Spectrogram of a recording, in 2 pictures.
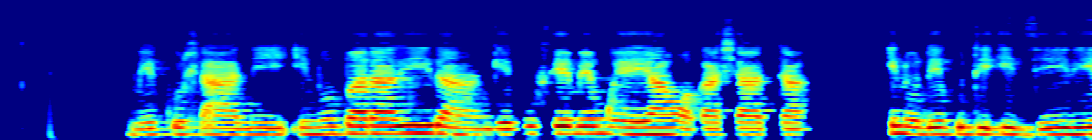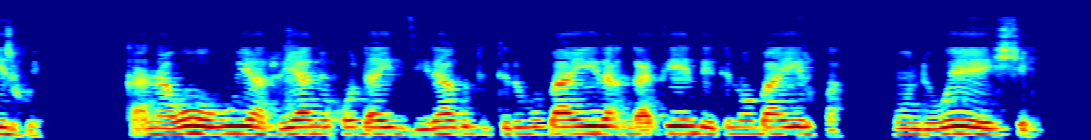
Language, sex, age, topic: Ndau, female, 25-35, health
